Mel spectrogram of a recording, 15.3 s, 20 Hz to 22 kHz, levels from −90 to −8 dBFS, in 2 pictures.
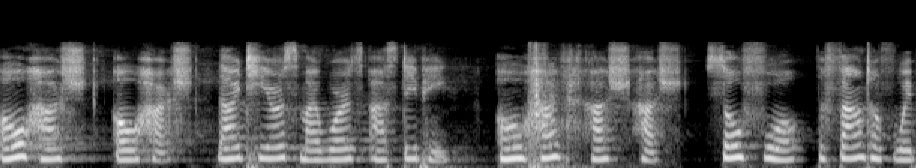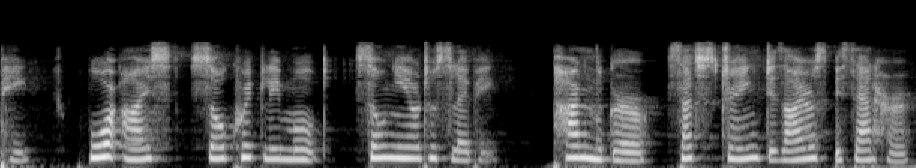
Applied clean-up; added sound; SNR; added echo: neural mask model DeepFilterNet 3.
